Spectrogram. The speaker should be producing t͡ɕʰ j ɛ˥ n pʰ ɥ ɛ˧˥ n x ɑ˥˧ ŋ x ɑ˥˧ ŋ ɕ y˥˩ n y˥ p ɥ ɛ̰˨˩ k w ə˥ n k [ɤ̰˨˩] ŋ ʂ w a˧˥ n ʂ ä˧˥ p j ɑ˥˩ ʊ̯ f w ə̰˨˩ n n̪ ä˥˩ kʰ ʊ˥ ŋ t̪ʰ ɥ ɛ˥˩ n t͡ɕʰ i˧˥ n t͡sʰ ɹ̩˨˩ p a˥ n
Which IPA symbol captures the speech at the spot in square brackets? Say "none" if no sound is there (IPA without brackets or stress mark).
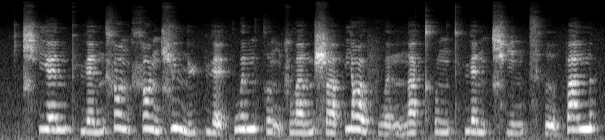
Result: ɤ̰˨˩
